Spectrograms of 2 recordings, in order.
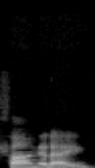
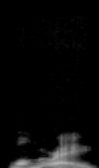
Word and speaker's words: Whāngarei: Now, you might notice that the letters WH sound like Whāngarei, and this is another useful Māori consonant to learn. Anytime you see WH, remember that the sound is Notice too that we have another example of two vowels next to each other, e and e. When we put them together, we get a, Whāngarei.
